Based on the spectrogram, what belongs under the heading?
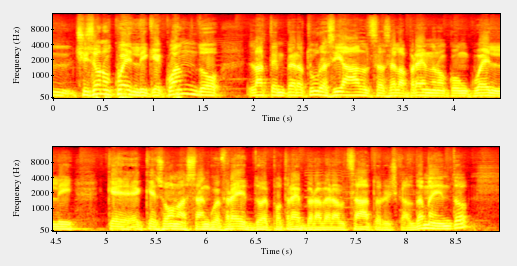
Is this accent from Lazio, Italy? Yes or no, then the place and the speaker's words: no; Sicily, Italy; io sono siciliano e potrei diventare un capro espiatorio per il fatto stesso che sono siciliano.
